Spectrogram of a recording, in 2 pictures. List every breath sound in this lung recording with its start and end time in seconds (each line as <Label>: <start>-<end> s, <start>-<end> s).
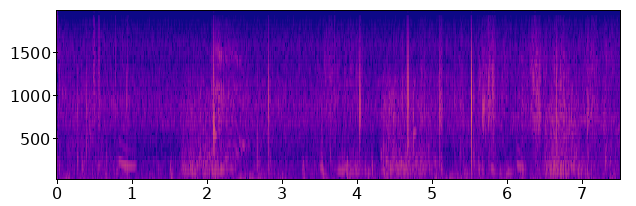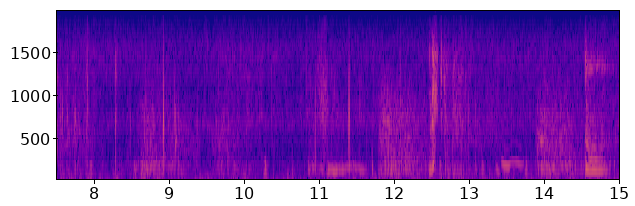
Inhalation: 1.60-2.45 s, 4.31-5.16 s, 6.38-7.23 s, 8.54-9.39 s, 11.77-12.62 s, 13.89-14.57 s
Exhalation: 3.63-4.27 s, 9.47-10.11 s
Wheeze: 0.68-1.10 s, 1.60-2.45 s, 3.63-4.27 s, 10.76-11.73 s, 13.44-13.83 s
